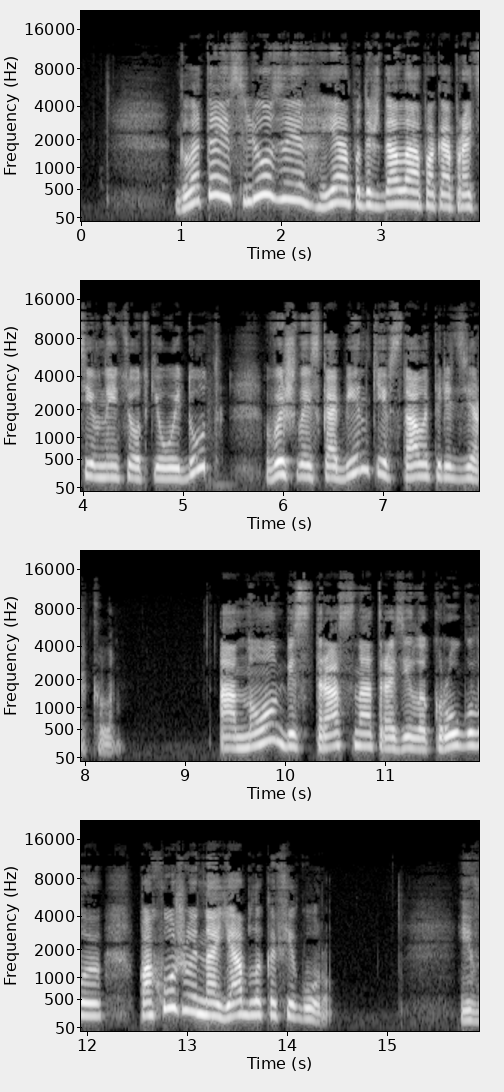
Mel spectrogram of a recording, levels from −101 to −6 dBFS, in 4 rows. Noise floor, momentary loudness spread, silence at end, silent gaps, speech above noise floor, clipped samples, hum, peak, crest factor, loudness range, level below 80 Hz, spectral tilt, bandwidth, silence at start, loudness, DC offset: -72 dBFS; 9 LU; 0 s; none; 55 dB; under 0.1%; none; 0 dBFS; 18 dB; 4 LU; -66 dBFS; -4 dB/octave; 13.5 kHz; 0.95 s; -16 LUFS; under 0.1%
